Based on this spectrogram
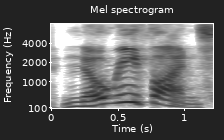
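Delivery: mock shout. Recounting a woman walking away into the back, retelling a shout over her shoulder. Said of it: "she shouts over her shoulder and goes".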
